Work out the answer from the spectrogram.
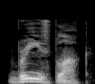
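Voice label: "breeze-block", American English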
